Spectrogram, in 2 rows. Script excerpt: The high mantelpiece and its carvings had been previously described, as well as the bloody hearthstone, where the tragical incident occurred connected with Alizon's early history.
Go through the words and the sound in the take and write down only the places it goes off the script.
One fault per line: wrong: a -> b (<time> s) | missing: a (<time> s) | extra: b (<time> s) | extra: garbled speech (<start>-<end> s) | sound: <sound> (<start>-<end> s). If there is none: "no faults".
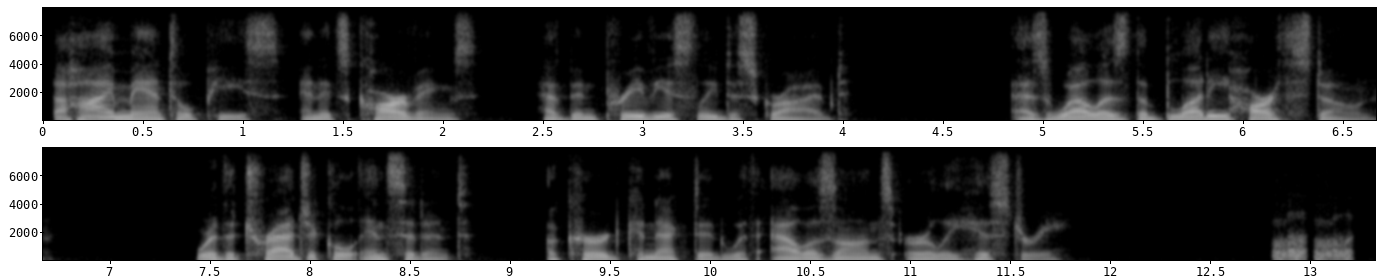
wrong: had -> have (2.5 s)
sound: laugh (12.8-13.2 s)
